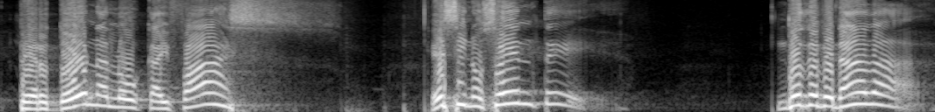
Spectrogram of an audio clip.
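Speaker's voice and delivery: hoarse, terrifying, loud, drawn-out shout. Narrating a man in the story crying out to Caifás: hoarse, terrifying shout. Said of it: "una voz ronca, un grito aterrador".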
